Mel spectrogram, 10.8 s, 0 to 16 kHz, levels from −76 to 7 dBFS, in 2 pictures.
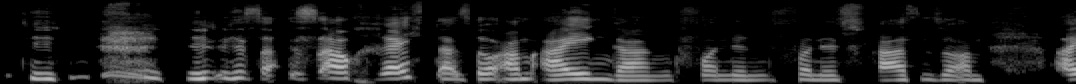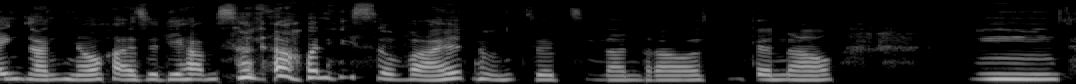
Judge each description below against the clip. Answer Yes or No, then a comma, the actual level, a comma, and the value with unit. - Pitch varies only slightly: No, average, 3.1 semitones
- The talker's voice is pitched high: Yes, high, 220 Hz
